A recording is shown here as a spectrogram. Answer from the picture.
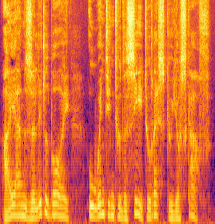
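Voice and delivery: put-on young man. A narrator's reading. Kneeling young man reminding the singer, lightly voiced suitor. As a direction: lift the voice into an earnest young man's. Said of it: "replied the young man".

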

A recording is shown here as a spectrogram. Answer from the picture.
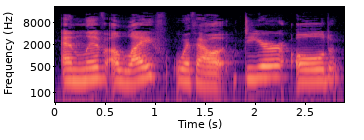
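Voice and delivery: normal talking voice

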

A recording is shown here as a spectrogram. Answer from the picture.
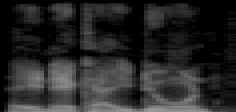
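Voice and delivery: deep, hushed coach greeting; Coach Altman. Retold or imitated. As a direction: imitate the coach, low and mumbled. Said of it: "do the impression".

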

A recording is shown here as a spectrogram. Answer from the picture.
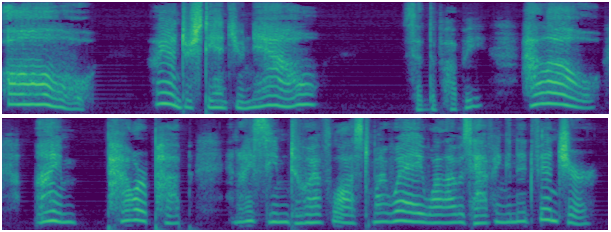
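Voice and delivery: high, eager little puppy; a lost small pup, chirpy and sweet; yappy panting puppy. Acted.

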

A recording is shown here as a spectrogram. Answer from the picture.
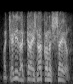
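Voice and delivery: loud, high and fast, storming off; furious shout. Acted. First mate furiously vowing to go confront the new mate. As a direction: charge out the door in a rage.

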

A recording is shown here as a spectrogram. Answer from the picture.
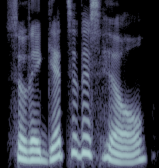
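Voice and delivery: ordinary talk

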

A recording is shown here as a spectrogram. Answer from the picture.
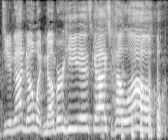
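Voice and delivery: loud, high, incredulous call to the guys; exasperated shout. Real, not acted. Host shouting at the audience, exasperated and loud. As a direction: yell at them in disbelief. Exasperated about Cooper Kupp's number.

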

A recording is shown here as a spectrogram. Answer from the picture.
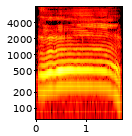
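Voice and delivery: loud high sustained wail; cartoonish bird imitation of a crying man, loud and high; mock crying wail. Reader demonstrates the bird's crying sound, loud mock wail. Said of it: "the sound of a grown man crying".

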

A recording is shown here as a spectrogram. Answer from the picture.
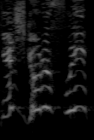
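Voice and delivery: high-pitched, exasperated bossy scold; mock scolding. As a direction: order her to bed like a fed-up friend. Scolding friend to go sleep.

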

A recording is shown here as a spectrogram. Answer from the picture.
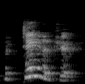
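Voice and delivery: loud, emphatic "Potato chips"; loud mock insistence. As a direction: insist on it loudly.

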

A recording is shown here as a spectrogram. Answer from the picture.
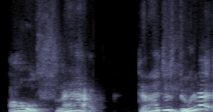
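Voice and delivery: a jolt of thrilled surprise; amazed. Retold or imitated.

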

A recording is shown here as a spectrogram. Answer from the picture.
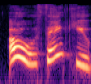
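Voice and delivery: high, excited thanks; grateful cry. A narrator's reading. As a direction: cry out with relief and gratitude. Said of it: "cried Jenny".

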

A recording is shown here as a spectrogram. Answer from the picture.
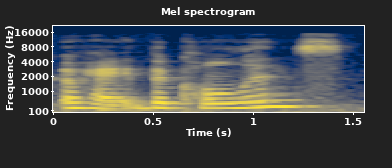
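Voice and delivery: usual speaking voice

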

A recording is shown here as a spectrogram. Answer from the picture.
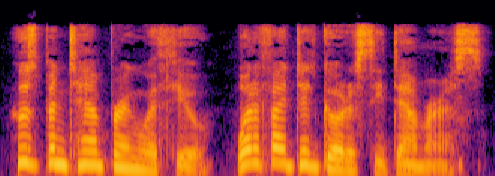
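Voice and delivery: mildly impatient son; a touch of exasperation with his mother. A narrator's reading. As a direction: chide her impatiently, understated. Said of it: "said Chester impatiently".

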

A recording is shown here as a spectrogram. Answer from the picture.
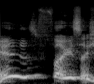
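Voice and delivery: very high whimpering mimicry; mock crying. Buffy running away in tears, mock crying. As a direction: squeal it like a hammed-up cry. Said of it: "like, crying".

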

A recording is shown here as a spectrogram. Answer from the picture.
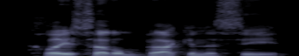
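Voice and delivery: usual speaking voice

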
